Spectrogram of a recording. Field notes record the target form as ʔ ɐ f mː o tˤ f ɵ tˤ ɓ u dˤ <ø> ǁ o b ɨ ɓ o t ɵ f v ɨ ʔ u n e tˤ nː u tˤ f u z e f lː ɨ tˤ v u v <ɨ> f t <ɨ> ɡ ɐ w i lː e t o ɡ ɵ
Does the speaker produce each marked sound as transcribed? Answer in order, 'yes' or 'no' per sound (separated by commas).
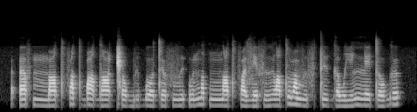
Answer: no, yes, yes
